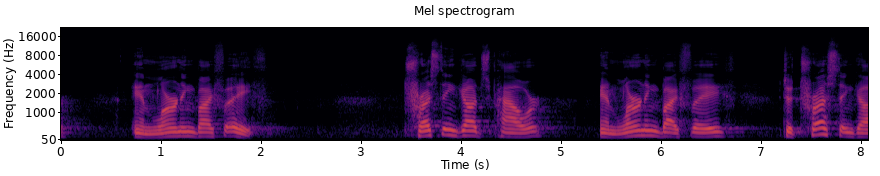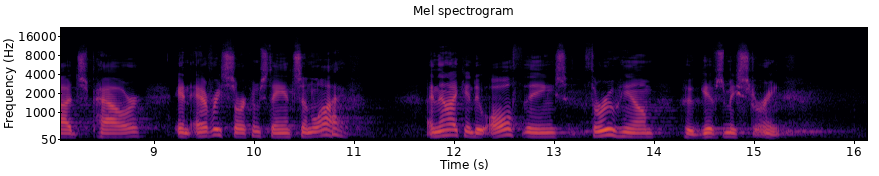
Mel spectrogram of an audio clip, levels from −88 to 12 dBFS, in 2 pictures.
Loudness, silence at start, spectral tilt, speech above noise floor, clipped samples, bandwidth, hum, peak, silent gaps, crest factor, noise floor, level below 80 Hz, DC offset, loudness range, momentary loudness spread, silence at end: -37 LUFS; 0 s; -4.5 dB/octave; 39 dB; under 0.1%; 14.5 kHz; none; -20 dBFS; none; 18 dB; -75 dBFS; under -90 dBFS; under 0.1%; 3 LU; 8 LU; 0.45 s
